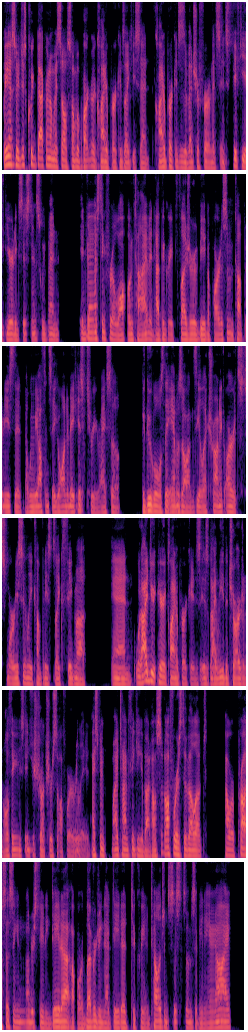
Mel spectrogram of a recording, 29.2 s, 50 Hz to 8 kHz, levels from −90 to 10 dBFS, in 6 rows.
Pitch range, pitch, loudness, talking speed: 95-105 Hz, 100 Hz, -26 LUFS, 245 wpm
